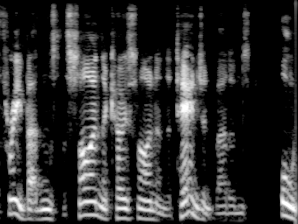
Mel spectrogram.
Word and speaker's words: cosine: And it gets lazy on the calculator and we abbreviate it to cos, but it's pronounced cosine.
